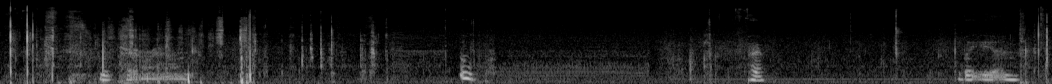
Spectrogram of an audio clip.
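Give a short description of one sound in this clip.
A young woman hums and speaks briefly, very close.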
